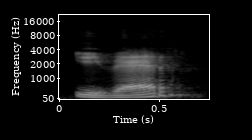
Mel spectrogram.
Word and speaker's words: iber: Aviam, tècnicament, en català s'escriu iber, sense accent, i, per tant, són els ibers.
